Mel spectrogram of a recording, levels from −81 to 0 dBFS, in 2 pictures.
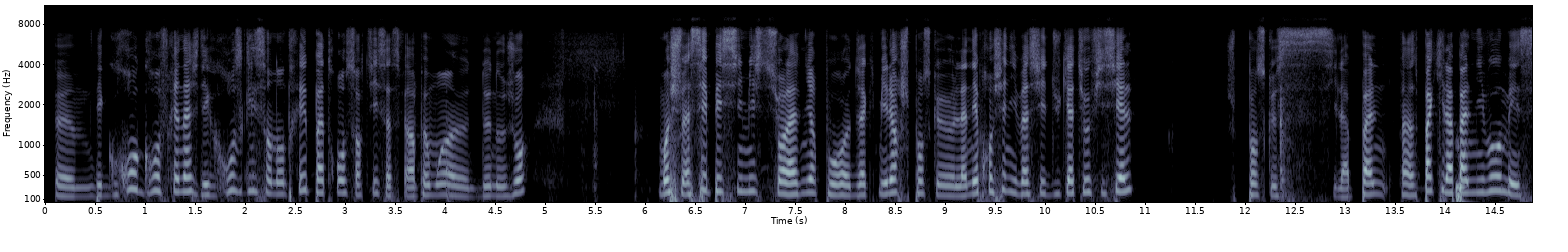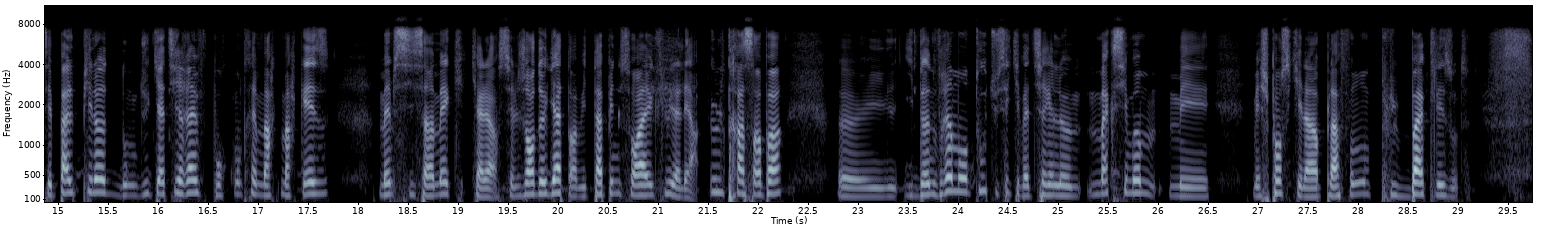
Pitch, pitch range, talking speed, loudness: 190 Hz, 170-215 Hz, 245 wpm, -33 LUFS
